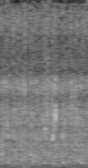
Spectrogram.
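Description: A creek runs just downstream of a waterfall in a northeast Tasmanian rainforest, giving a steady, close, broadband rush and trickle of flowing water with no voices over it.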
